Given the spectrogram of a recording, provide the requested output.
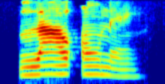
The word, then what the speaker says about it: Laone: L-A-O-N-E, Launie. – L-A-O-N-E. E? – Yeah. – La, say it. – Launie. – Launie. – Yeah. There you go.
